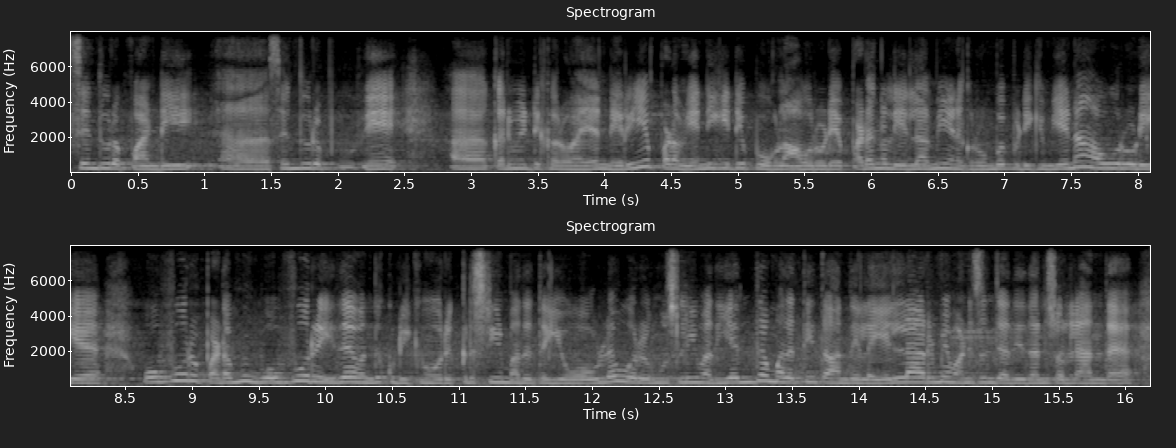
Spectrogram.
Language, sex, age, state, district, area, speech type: Tamil, female, 30-45, Tamil Nadu, Perambalur, rural, spontaneous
